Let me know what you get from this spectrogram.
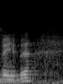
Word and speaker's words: Weber: Non c'è un sapere oggettivo, come credo di aver ormai detto e ripetuto estensivamente anche con l'aiuto del nostro simpatico Max Weber. Mi raccomando, Weber, la pronuncia è V, voi dite Volkswagen, non dite Volkswagen, non è inglese.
